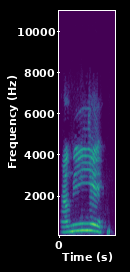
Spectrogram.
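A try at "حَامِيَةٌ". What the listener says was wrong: এ না আপু, ইহ, হামি ইয়ে।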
